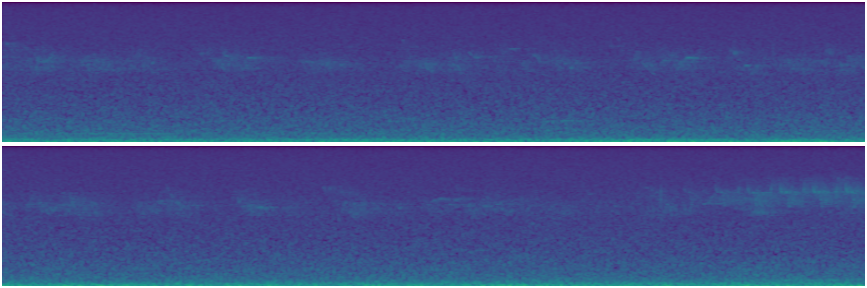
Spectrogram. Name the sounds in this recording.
Red-eyed Vireo, Ovenbird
